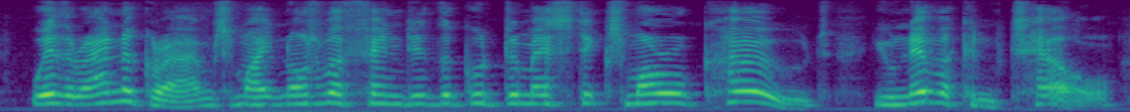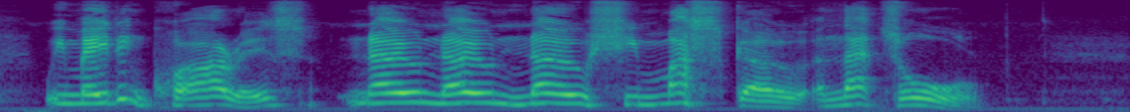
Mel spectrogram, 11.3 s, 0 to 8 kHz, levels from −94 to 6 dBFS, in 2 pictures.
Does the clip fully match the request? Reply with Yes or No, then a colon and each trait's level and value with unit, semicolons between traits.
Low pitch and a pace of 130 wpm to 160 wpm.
No: high, 230 Hz; average, 150 wpm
